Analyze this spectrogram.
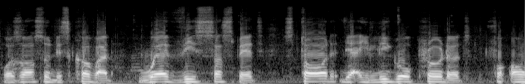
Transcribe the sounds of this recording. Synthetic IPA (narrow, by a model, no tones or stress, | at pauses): wɔzɔlˠsodiskʰʌvəd̚wɛðisːʌspɛk̚t | stʰɔdðəiliɡəlˠpʰɹodək̚t | fɔʔõ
